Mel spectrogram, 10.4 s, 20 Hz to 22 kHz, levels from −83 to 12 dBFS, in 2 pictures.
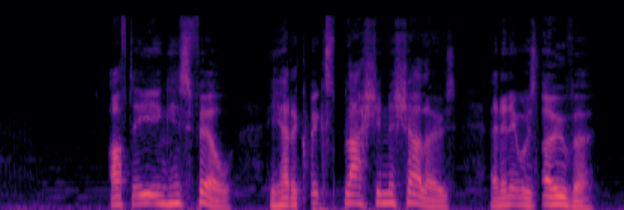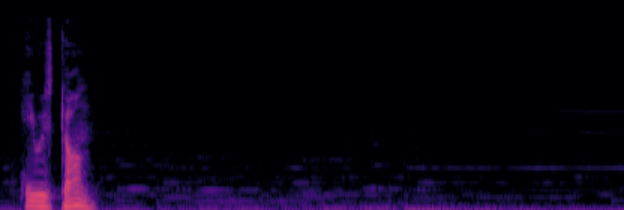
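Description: At 2.53 s and again at 4.45 s there's a burst of packet loss. Each time, a run of audio never arrived in time, so the receiver papered over it by stretching out the last bit of sound and fading it down, about 56 ms of fill the first time and 62 ms the second. Playback then picks up roughly 60 ms further along, so you hear a short smeared tail followed by a small jump where that stretch is simply gone.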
